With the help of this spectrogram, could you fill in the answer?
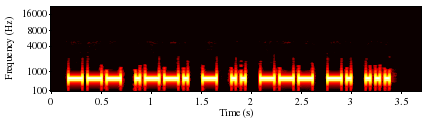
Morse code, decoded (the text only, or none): OPTIONS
